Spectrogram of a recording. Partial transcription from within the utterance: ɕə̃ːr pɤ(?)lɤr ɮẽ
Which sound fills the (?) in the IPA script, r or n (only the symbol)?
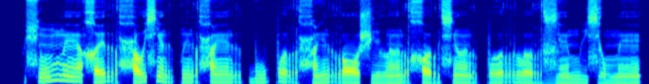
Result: r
